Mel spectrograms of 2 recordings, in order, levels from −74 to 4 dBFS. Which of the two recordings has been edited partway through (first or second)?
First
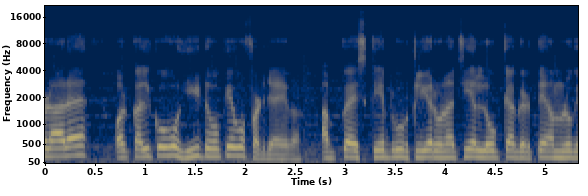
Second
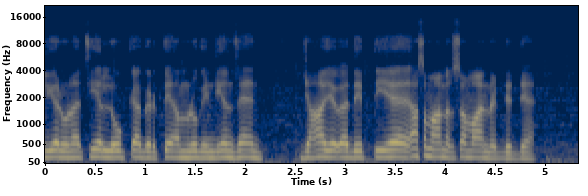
first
